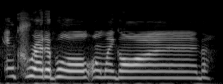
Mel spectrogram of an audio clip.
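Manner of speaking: hammed-up terrified praise; fake awe. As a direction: drag out the forced wonder. Forced applause impression.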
